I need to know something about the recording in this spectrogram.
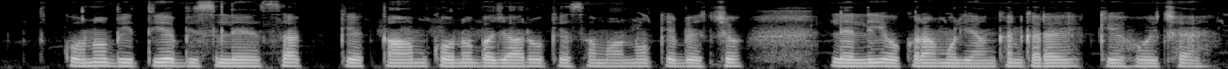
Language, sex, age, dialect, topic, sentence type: Maithili, male, 56-60, Angika, banking, statement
